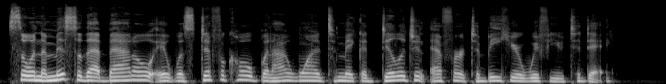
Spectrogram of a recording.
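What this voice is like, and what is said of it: Odd-sounding voice, recovering from voice loss. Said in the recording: “my voice sounds a little odd today ... I lost my voice”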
